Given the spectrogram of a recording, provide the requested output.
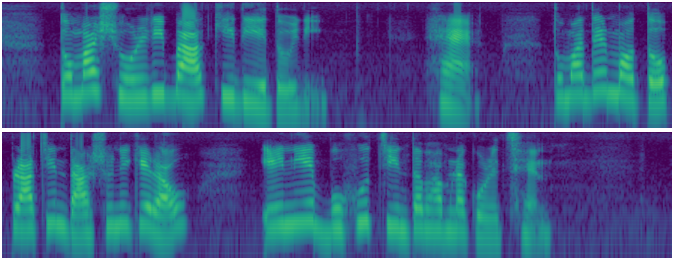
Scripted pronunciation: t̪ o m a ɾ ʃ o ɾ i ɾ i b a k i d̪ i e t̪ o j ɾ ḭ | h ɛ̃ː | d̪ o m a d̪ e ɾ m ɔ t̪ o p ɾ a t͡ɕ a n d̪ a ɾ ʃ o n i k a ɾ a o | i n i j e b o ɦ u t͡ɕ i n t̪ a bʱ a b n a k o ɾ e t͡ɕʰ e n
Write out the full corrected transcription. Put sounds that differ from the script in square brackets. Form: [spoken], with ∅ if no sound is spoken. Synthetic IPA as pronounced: t̪ o m a ɾ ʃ o ɾ i ɾ i b a k i d̪ i e t̪ o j ɾ ḭ | h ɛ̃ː | [t̪] o m a d̪ e ɾ m ɔ t̪ o p ɾ a t͡ɕ [i] n d̪ a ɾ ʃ o n i k [e] ɾ a o | [e] n i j e b o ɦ u t͡ɕ i n t̪ a bʱ a b n a k o ɾ e t͡ɕʰ e n

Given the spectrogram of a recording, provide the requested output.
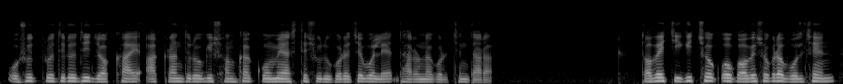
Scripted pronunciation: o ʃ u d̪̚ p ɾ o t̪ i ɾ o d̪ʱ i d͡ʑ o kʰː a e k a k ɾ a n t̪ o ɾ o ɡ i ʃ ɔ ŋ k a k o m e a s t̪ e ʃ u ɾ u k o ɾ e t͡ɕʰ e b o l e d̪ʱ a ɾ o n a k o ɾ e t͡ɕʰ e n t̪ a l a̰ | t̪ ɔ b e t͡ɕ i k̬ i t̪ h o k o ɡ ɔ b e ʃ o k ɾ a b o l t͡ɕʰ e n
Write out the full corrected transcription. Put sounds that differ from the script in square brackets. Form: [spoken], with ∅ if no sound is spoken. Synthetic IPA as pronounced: o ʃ u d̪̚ p ɾ o t̪ i ɾ o d̪ʱ i d͡ʑ [ɔ] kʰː a e [ʔ] a k ɾ a n t̪ o ɾ o ɡ i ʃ ɔ ŋ [kʰ] a k o m e a [ʃ] t̪ e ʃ u ɾ u k o ɾ e t͡ɕʰ e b o l e d̪ʱ a ɾ o n a k o ɾ e t͡ɕʰ e n t̪ a [ɾ] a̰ | t̪ ɔ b e t͡ɕ i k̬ i t̪ [ʃ] o k o ɡ ɔ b e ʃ o k ɾ a b o l t͡ɕʰ e n

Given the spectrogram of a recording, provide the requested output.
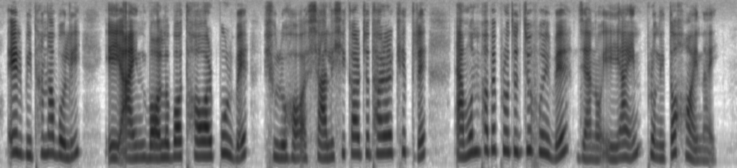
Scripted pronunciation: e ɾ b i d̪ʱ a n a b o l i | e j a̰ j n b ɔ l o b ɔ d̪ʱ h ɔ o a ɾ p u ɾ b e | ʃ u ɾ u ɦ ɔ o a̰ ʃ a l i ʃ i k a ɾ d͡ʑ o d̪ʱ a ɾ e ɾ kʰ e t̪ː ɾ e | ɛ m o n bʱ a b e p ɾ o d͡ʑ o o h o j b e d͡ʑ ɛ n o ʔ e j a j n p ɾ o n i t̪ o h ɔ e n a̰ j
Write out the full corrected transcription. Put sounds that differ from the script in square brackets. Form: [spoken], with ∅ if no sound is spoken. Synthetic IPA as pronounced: e ɾ b i d̪ʱ a n a b o l i | e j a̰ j n b ɔ l o b ɔ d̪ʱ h ɔ o a ɾ p u ɾ b e | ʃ u ɾ u ɦ ɔ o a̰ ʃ a l i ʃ i k a ɾ d͡ʑ o d̪ʱ a ɾ [a] ɾ kʰ e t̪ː ɾ e | ɛ m o n bʱ a b e p ɾ o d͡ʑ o o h o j b e d͡ʑ ɛ n o ʔ e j a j n p ɾ o n i t̪ o h ɔ e n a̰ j

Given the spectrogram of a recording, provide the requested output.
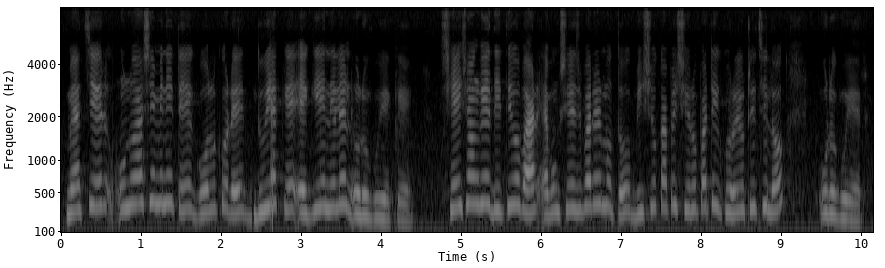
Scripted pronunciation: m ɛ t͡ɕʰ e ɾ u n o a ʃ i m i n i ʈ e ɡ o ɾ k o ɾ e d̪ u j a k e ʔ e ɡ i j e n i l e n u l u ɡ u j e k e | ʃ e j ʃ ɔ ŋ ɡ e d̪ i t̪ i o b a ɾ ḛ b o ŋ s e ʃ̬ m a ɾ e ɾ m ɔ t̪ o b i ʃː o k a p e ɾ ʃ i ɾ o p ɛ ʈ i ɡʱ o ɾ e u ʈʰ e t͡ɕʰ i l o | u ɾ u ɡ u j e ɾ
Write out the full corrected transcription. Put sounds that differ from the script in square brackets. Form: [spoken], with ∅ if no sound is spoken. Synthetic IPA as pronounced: m ɛ [t͡ɕ] e ɾ u n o a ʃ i m i n i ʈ e ɡ o [l] k o ɾ e d̪ u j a k e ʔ e ɡ i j e n i l e n u [ɾ] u ɡ u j e k e | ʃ e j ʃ ɔ ŋ ɡ e d̪ i t̪ i o b a ɾ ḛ b o ŋ [ʃ] e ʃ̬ [b] a ɾ e ɾ m ɔ t̪ o b i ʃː o k a p e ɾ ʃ i ɾ o p [a] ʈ i ɡʱ o ɾ e u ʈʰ e t͡ɕʰ i l o | u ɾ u ɡ u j e ɾ

